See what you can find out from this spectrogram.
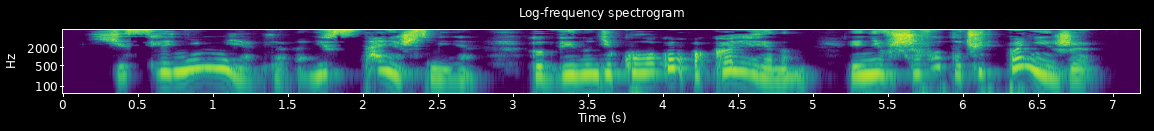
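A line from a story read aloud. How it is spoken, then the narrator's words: Angry hissing whisper. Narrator (Russian): Злым, свистящим шепотом предупредила я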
